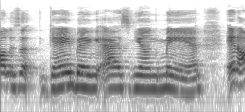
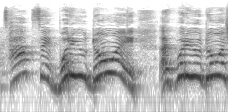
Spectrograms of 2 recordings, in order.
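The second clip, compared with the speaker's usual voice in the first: high-pitched, disbelieving mock confrontation; incredulous challenge; 9 semitones higher than usual. Storyteller replaying how she confronted Toxic, high-pitched and incredulous. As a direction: act out calling a friend to account, pitched up. Acted challenge to her friend.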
